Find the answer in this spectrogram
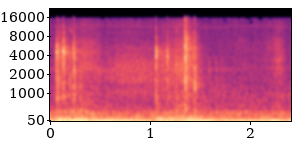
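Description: Typing on a computer keyboard: a few separate keystrokes, quick clicks with short gaps between them.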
